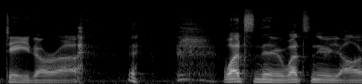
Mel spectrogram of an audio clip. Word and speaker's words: Deidara: Apparently, I was pronouncing his name wrong. It's Deidara.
